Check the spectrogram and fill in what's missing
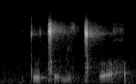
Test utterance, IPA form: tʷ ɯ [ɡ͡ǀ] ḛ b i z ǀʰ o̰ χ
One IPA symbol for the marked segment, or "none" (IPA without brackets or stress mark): ǀ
